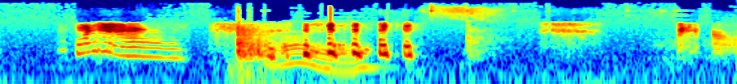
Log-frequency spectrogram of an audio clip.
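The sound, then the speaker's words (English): A person mimics a cat, giving a drawn-out, wavering meow, followed by a burst of babbling vocal sounds and a few short, breathy noises with pauses between. “Are you a cat? Yeah. Are you a kitty cat?”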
